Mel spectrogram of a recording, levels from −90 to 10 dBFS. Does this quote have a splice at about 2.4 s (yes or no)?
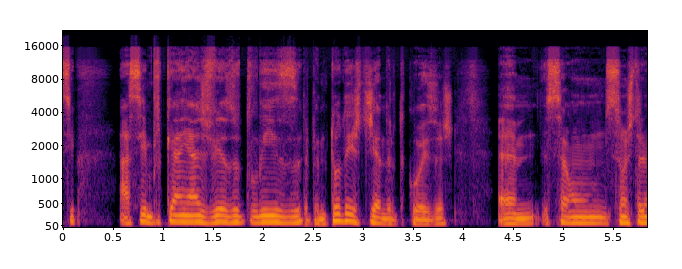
yes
